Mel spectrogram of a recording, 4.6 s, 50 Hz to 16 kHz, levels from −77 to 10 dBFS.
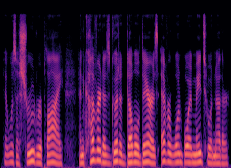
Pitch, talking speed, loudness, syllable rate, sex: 175 Hz, 245 wpm, -16 LUFS, 6.5 syllables/s, female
